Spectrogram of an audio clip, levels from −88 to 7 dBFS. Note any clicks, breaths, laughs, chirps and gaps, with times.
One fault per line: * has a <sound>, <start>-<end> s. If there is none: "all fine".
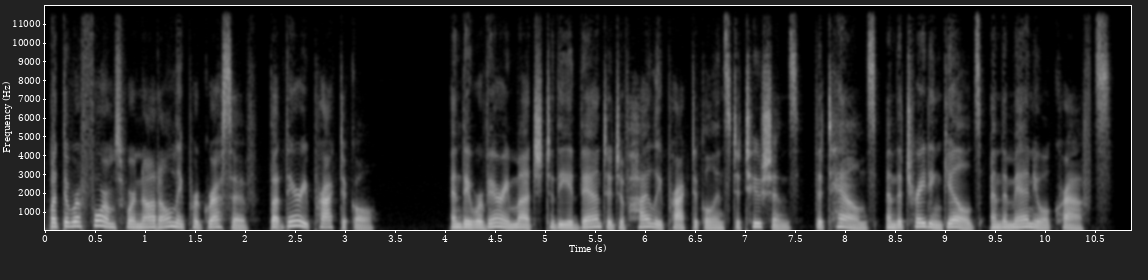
all fine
